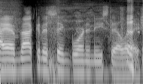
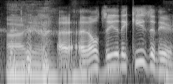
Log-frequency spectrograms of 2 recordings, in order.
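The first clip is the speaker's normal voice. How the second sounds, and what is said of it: Charles Bronson impression. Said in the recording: “with your Bronson impersonation. It can get close to being a Cheech Marin impersonation”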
